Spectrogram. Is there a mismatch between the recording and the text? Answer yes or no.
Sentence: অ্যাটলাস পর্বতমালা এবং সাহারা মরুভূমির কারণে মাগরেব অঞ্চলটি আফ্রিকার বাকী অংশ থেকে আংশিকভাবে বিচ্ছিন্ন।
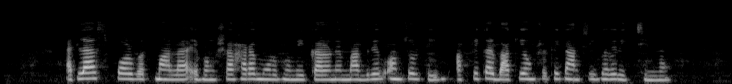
no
